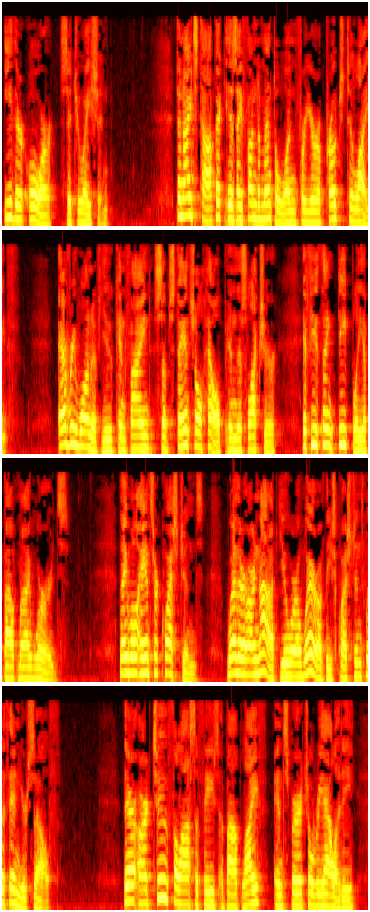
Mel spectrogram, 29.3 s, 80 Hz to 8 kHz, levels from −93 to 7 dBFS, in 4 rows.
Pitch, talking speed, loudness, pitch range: 160 Hz, 115 wpm, -12 LUFS, 130-185 Hz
